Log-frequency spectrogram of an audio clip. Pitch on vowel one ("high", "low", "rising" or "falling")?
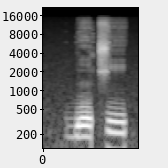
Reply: low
